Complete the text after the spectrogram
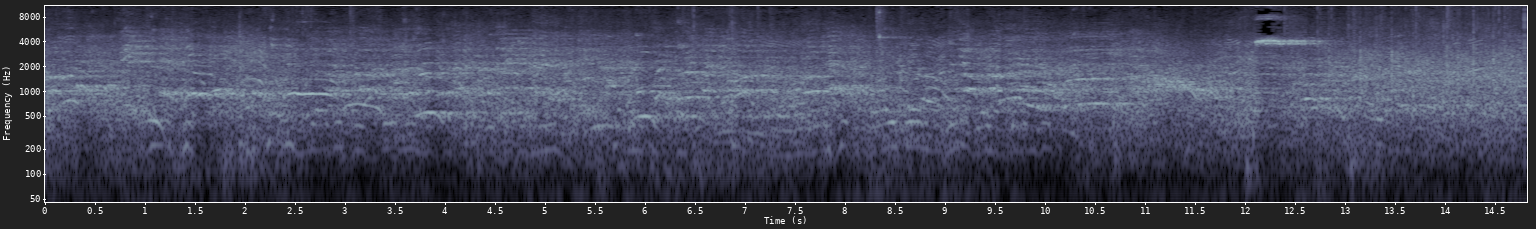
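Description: Sneakers squeak sharply on a floor.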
